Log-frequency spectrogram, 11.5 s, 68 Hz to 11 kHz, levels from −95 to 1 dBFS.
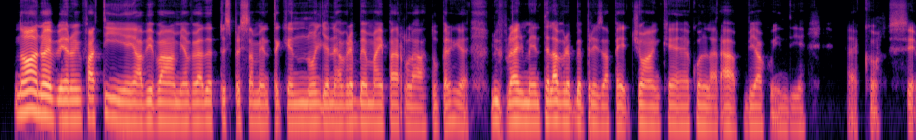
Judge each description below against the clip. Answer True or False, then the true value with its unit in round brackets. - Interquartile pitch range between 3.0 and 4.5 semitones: False (2.4 semitones)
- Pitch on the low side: True (130 Hz)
